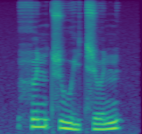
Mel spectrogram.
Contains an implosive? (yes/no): no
